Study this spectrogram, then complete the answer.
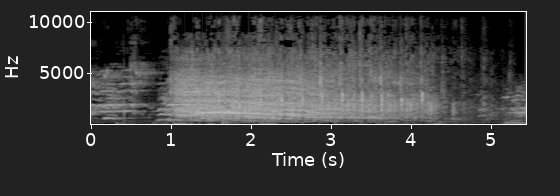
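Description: A crowd of spectators cheers loudly.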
